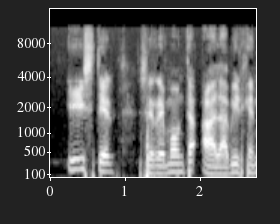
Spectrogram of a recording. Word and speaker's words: Easter: la Pascua de resurrección y que se pronuncia ister se remonta a la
